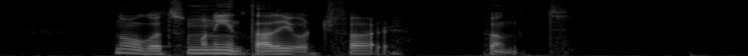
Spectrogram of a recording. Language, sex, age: Swedish, male, 30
